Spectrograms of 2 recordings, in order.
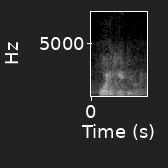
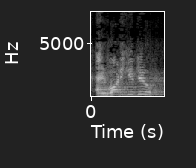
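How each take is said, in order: First: Said in the usual way. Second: "what are you doing" pitched high and emphatic; "what are you doing" lifted high; urgent question. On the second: Real, not acted. First asking, roused by bus scene.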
